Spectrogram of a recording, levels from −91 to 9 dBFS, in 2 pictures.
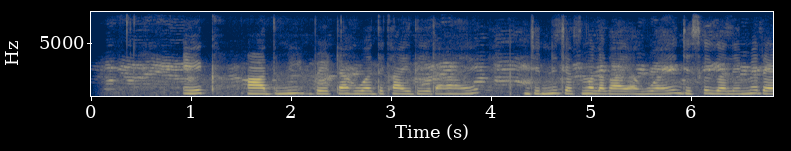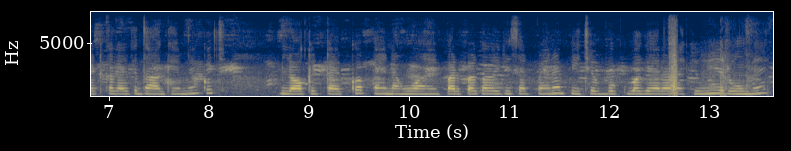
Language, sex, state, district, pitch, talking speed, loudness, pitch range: Hindi, female, Uttar Pradesh, Budaun, 270 Hz, 185 wpm, -22 LUFS, 260-285 Hz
